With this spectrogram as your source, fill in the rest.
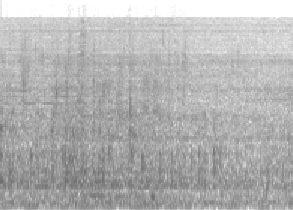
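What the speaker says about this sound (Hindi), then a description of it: "पानी में अच्छा सा बॉईल आ गया है" Salted water boils in a pot on the stove before rice goes in for white mutton pulao, a steady quiet bubbling hiss with no talk over it.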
